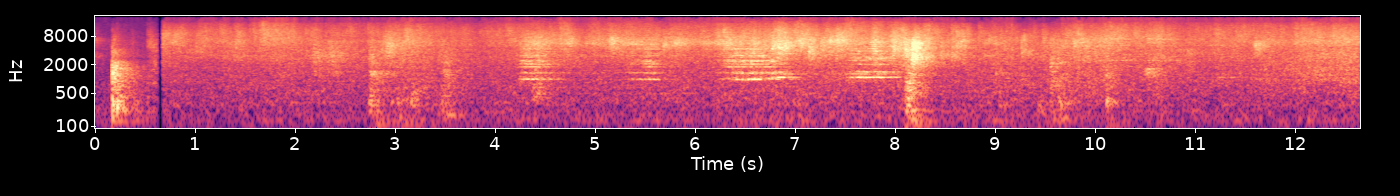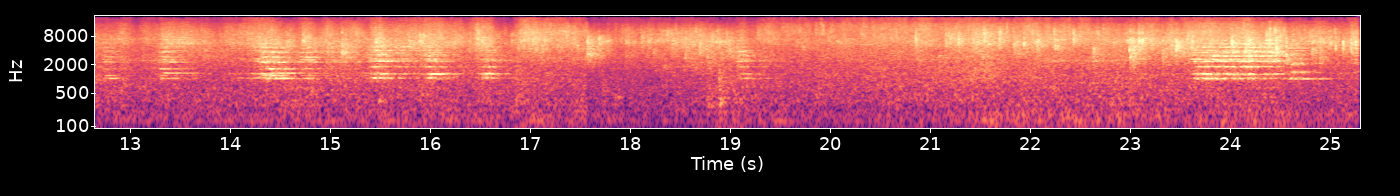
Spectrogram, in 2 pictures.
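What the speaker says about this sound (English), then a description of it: "let's do a quick rinse off with a hose pipe" Hose pipe spraying water to rinse down a milking parlour, a steady broadband hiss of water hitting hard surfaces and splashing, loud and continuous throughout with slight surges as the spray moves.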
